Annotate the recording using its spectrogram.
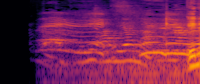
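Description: Infant fussing and crying, starting suddenly about half a second in and growing louder toward the end; the baby has a high fever.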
